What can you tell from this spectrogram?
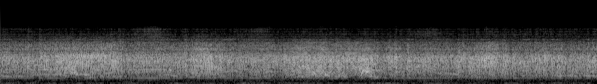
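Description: Tecsun PL-368 portable receiver's speaker playing a weak shortwave AM signal on 2275 kHz: steady hiss and static with a faint voice barely showing through. The signal is a spurious image of Vatican Radio's 13830 kHz broadcast, which the owner thinks may come from the DSP chip's filtering not being right.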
